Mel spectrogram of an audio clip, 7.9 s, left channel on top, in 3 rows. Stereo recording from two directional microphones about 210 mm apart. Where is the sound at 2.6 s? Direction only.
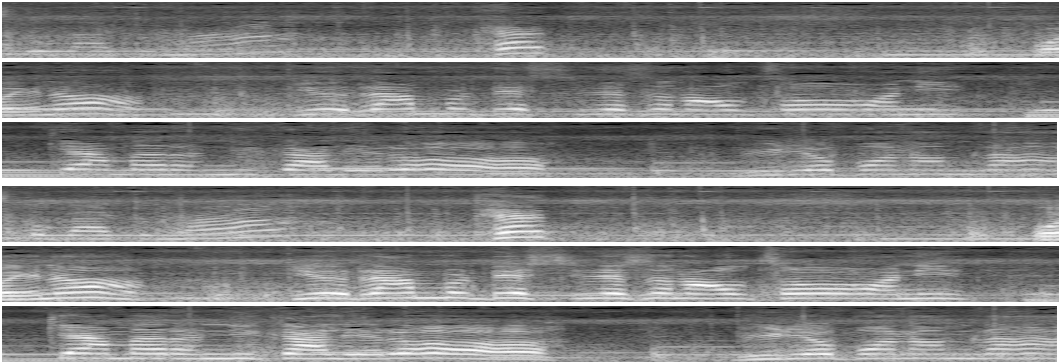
90° right.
